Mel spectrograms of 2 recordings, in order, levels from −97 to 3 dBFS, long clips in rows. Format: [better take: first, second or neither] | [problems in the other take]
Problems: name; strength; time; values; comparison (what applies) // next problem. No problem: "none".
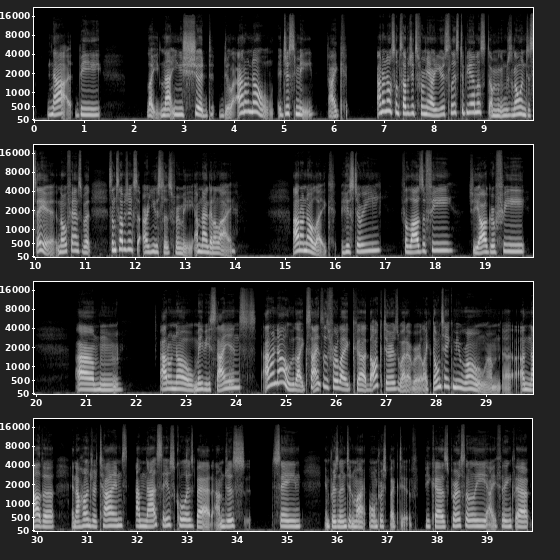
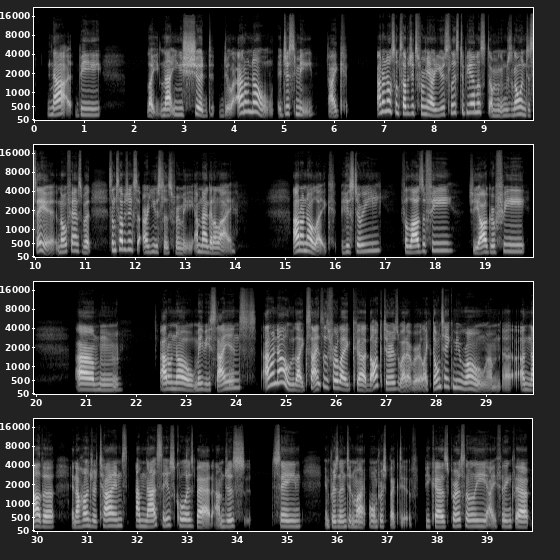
first | thin; very; fading below 550 Hz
